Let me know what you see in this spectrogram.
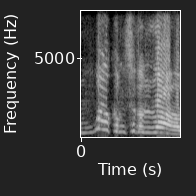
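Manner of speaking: mildly irritated, slightly annoyed put-on voice. Voicing Moss after being asked to do his voice: Moss's voice. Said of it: "can you do Moss?".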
